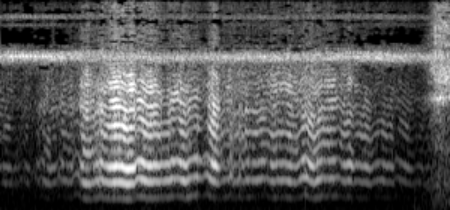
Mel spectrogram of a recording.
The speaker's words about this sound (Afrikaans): Mani het skaars klaar gepraat of hy en Drietjie Dassie hoor gezoem wat al hoe nader kom.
